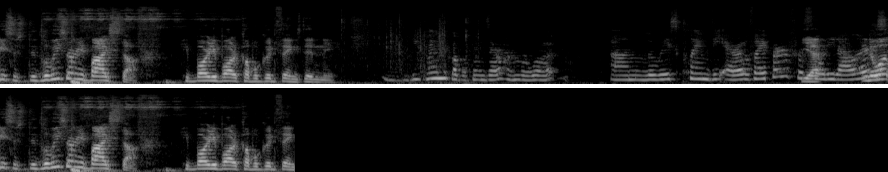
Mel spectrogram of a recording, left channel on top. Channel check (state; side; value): drops out; right; at 3.0 s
